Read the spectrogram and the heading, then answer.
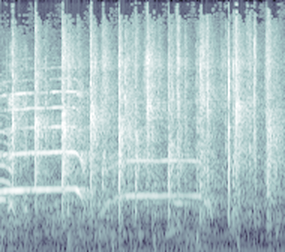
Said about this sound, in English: Thank you all for coming. Thank you for applauding for us.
